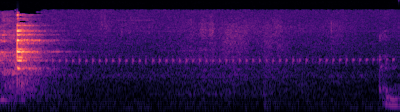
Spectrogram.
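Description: Quiet room tone with a faint, steady high-pitched whine, between two spoken words.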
